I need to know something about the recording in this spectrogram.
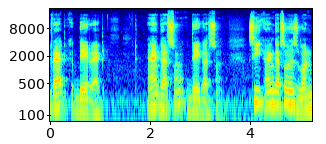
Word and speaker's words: garçons: Un garçon, des garçons. So I am not pronouncing the s.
